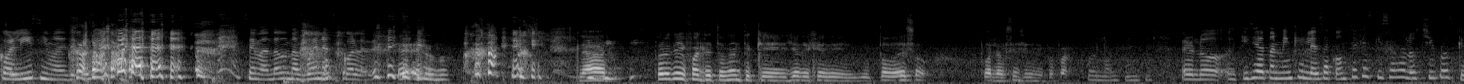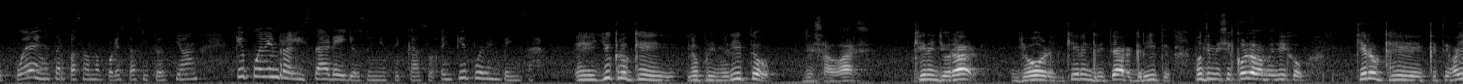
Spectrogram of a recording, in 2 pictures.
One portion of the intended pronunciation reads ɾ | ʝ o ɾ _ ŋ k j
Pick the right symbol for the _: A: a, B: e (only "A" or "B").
B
